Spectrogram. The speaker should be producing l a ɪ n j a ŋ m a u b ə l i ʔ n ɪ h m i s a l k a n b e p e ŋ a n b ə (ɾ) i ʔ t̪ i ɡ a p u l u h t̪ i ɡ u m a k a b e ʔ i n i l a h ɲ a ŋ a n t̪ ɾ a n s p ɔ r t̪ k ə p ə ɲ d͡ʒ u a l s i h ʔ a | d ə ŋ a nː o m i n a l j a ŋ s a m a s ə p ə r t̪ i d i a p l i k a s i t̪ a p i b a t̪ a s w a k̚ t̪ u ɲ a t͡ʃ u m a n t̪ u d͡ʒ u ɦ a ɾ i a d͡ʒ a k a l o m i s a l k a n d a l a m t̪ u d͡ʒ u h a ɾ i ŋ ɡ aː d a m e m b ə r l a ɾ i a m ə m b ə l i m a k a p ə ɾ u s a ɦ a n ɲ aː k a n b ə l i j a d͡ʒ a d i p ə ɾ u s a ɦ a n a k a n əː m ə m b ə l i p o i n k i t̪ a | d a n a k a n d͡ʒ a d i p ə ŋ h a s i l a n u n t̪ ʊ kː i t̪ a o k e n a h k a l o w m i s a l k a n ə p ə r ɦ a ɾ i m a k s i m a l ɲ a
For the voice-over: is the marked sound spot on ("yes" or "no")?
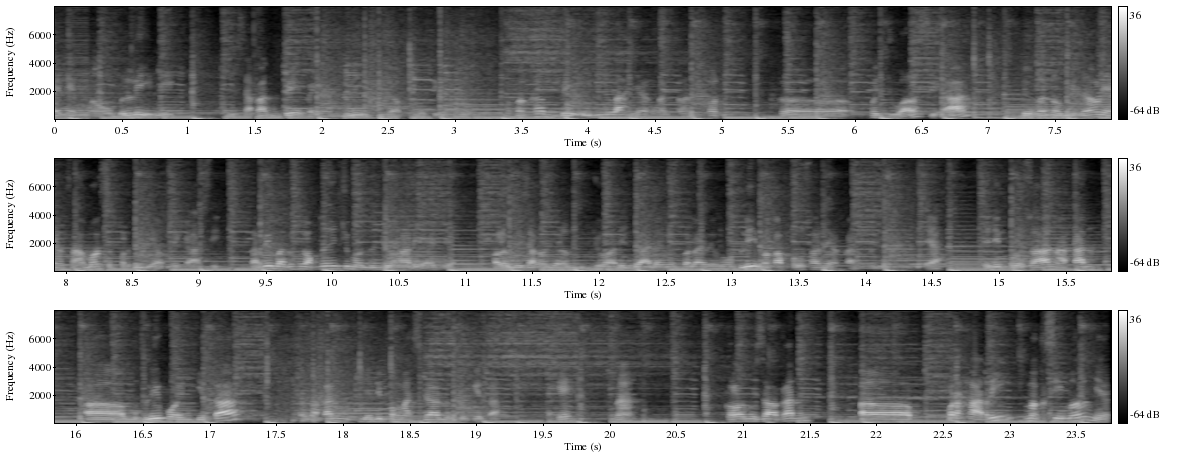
no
